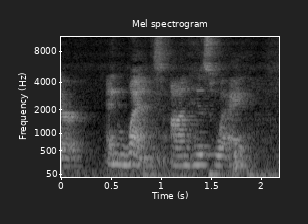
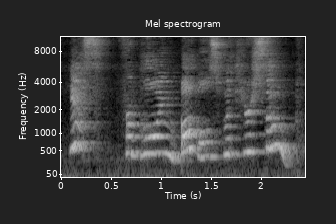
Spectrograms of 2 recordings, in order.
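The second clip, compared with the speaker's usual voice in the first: Little Bird voice; 11 semitones higher, 5 dB louder than usual. Acted. Bird explains to cow.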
